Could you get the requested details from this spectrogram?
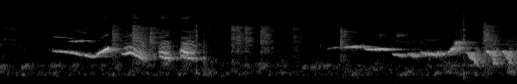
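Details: Clear, slurred whistles from a white-rumped shama, used to stimulate young shamas to sing, with softer chattering notes between two long gliding phrases.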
